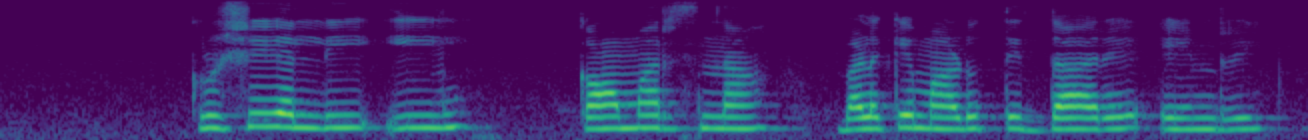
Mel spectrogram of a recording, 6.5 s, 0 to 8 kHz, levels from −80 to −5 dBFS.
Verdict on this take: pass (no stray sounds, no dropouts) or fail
pass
